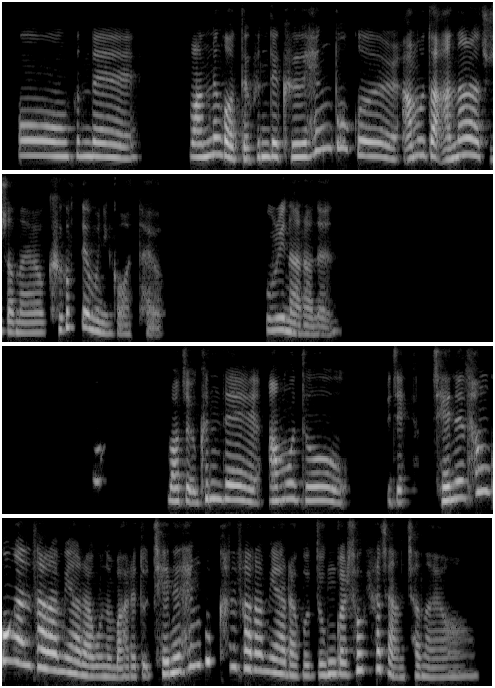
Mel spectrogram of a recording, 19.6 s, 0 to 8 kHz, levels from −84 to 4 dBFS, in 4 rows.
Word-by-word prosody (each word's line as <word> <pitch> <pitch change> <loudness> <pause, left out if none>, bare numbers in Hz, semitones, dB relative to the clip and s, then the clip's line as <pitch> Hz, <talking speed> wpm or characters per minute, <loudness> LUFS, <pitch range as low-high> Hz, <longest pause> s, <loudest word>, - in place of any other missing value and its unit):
어 265 -2 +1
근데 240 -4 -1 0.5
맞는 245 +4 +2
것 255 -5 +6
같아요. 205 -1 -5
근데 245 0 +1
그 240 0 +1
행복을 275 - -1
아무도 255 +5 +2
안 210 +1 +2
알아주잖아요. 185 -11 -1
그것 275 +4 -5
때문인 200 -11 -1
것 - - -11
같아요. - - -14 1.0
우리나라는. 180 -5 -4 2.4
어 295 - -10 0.7
맞아요. 235 -3 -1
근데 265 -4 0
아무도 245 -3 -1 0.4
이제 220 0 -7 0.2
"쟤는 255 +5 +2
성공한 415 +3 +4
사람이야."라고는 235 - +3
말해도 175 +2 -5
"쟤는 225 +6 +2
행복한 380 - -2
사람이야."라고 240 - 0
누군가를 215 +1 0
소개하지 295 +5 -1
않잖아요. 175 +2 -8
240 Hz, 270 characters per minute, -26 LUFS, 200-275 Hz, 2.4 s, 것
